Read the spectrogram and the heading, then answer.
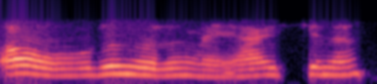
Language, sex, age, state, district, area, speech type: Bodo, female, 45-60, Assam, Chirang, urban, conversation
